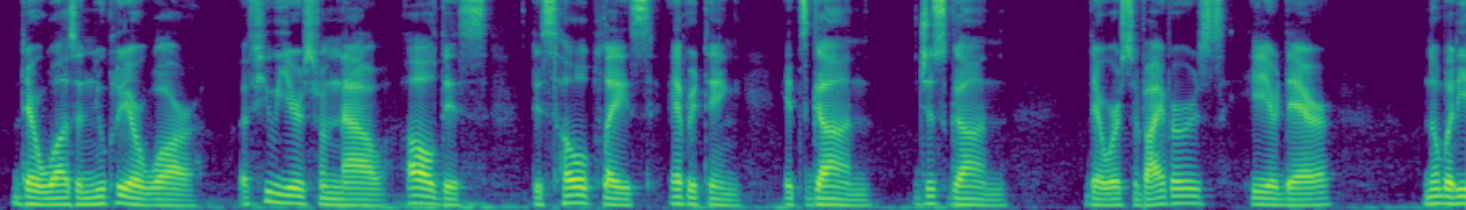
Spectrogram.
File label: test audio english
